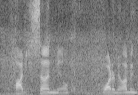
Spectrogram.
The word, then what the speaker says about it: Hodgson: the front of the mill where it says hodgson hodge sun mill water mill i've been pronouncing it wrong this whole time so right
